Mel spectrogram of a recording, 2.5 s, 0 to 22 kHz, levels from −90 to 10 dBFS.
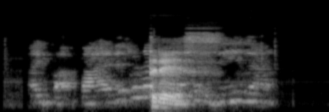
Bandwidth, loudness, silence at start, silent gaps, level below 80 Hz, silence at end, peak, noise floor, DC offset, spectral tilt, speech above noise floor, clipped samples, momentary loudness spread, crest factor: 9.4 kHz; -21 LUFS; 0.2 s; none; -70 dBFS; 0.4 s; -2 dBFS; -49 dBFS; under 0.1%; -3.5 dB/octave; 26 dB; under 0.1%; 21 LU; 22 dB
